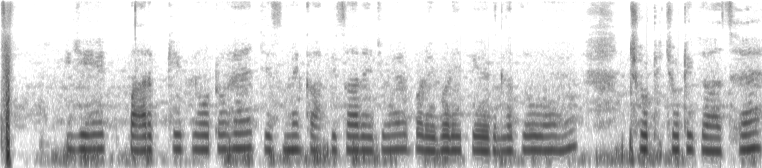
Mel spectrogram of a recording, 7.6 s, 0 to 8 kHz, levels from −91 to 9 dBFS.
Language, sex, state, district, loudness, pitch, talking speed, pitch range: Hindi, female, Punjab, Pathankot, -25 LUFS, 220 Hz, 165 wpm, 215-225 Hz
